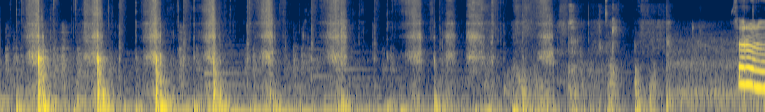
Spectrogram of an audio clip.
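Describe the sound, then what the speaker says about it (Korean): A knife chops through enoki mushrooms on a cutting board, cutting them into thick strips with a rapid, uneven run of close, crisp knocks, followed by a brief clatter at the end. "이렇게 약간 굵직굵직하게 채 썰어 주세요."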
